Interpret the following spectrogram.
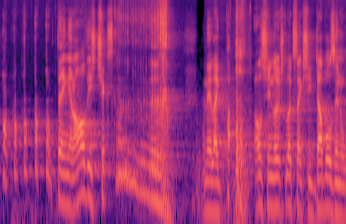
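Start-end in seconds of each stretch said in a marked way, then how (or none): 0.0-0.9 much higher, chirpy hen cluck; playful imitation of a clucking hen. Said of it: "they just do a funny cluck".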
